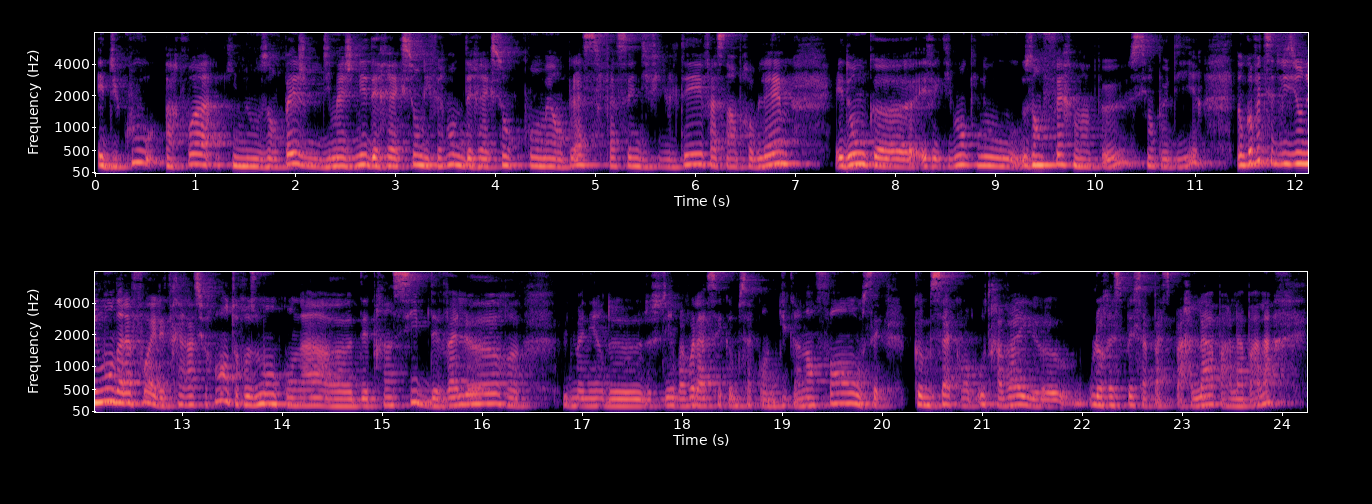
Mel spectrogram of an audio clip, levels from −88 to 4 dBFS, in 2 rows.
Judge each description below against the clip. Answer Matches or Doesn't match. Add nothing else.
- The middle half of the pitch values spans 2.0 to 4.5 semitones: Matches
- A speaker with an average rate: Doesn't match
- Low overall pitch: Doesn't match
